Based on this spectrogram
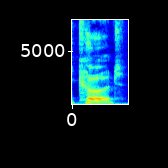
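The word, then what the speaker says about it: Kurd: So the most common scale is a D curd, and it's spelled K-U-R-D.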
